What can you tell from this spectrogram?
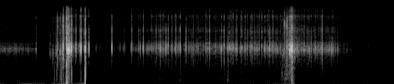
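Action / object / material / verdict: scrape / layered plastic tape ball / plastic tape / none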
